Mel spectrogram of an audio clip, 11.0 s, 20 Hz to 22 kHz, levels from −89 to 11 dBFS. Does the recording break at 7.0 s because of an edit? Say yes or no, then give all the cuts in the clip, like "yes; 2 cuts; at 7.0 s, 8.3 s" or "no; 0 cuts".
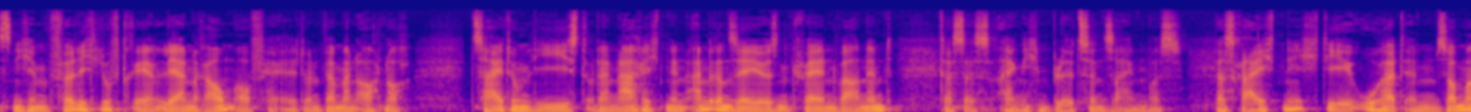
yes; 2 cuts; at 7.0 s, 9.1 s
